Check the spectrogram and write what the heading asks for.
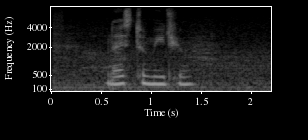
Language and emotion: Russian, neutral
